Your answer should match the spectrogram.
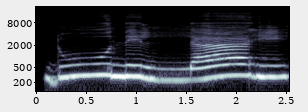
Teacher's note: دو پہ واو مد کیونکہ واو سے پہلے پیش ہے، 2 کاؤنٹس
